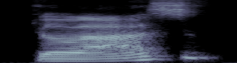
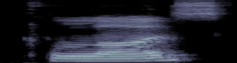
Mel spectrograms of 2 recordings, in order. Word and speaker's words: class: Tiene dos posibles pronunciaciones. La primera parte es esta, class, con el I, ya lo habíamos visto en lo de classroom, o bien claws, con un sonido tirándole a una AO, a una A y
